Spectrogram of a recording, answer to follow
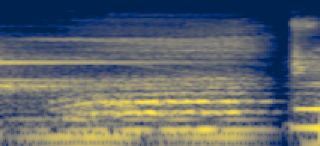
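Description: Broadcast title-jingle music: a held, chant-like vocal tone over a low sustained drone. It cuts off just before the end.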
